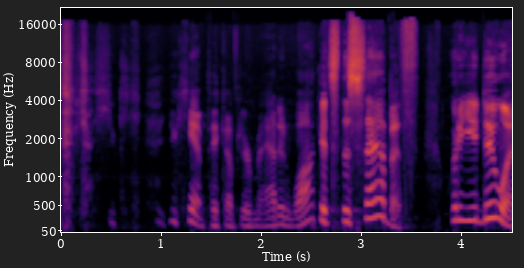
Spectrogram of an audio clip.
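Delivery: high-pitched outburst of sheer incredulity. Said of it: "Kinda incredulous".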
